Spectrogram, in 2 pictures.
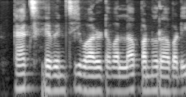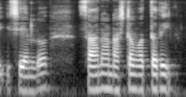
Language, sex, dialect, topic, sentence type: Telugu, male, Telangana, banking, statement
